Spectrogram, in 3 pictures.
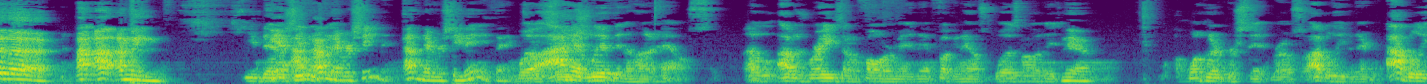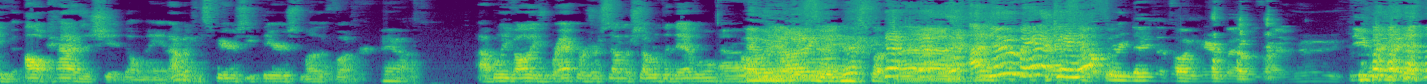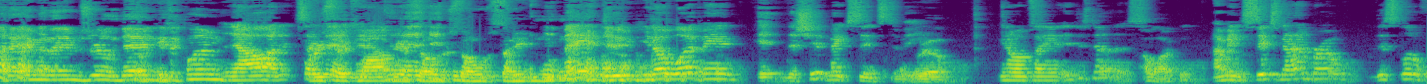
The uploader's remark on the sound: We were still new and forgot to select our mics through computer so the audio isn't the greatest.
